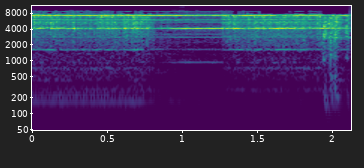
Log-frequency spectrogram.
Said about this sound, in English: I was just putting on my hat and coat when the phone rang.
